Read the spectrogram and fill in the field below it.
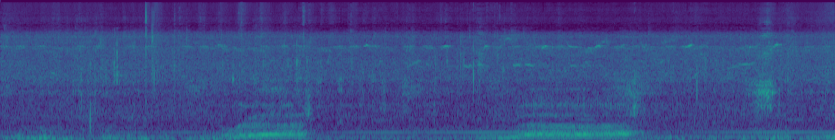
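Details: Rubia Gallega cow rejoining the herd as the group readjusts its hierarchy, outdoors on a farm; two low, drawn-out moos about three seconds apart, each lasting roughly a second, over steady rural background hum.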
